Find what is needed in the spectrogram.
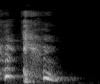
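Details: Cough from an ill girl who could not sleep lying flat: two quick, harsh, voiced coughs fading into a breathy trail.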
